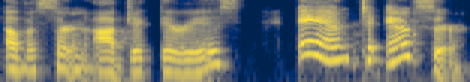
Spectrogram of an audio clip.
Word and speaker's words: hay: would say I now I know there's a h in that word but remember the H at the beginning of the word in Spanish is silent so it's just I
